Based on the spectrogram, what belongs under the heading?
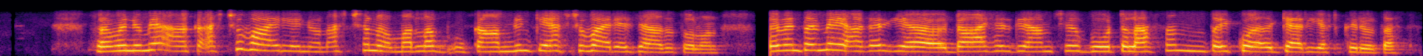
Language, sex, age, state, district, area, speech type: Kashmiri, female, 18-30, Jammu and Kashmir, Anantnag, rural, conversation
